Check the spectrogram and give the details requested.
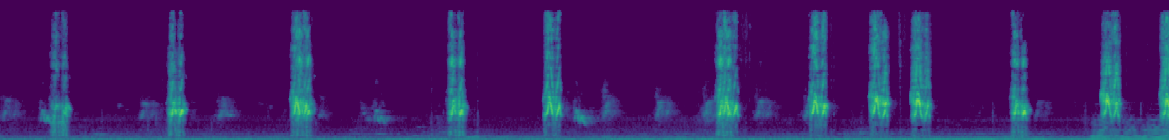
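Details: Hungry baby sparrow chirping for its mother while being fed in the nest, giving thin high chirps at uneven intervals that come faster toward the end, with a soft low hum underneath.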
